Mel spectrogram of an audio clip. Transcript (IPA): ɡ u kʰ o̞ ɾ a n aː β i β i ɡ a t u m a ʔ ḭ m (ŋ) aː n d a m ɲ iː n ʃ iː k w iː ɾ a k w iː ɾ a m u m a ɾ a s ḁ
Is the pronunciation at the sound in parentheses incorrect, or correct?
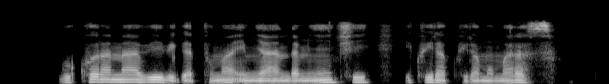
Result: incorrect: ɲ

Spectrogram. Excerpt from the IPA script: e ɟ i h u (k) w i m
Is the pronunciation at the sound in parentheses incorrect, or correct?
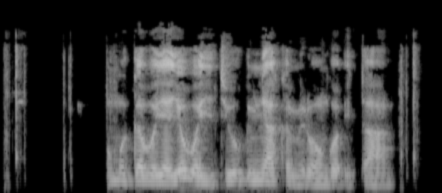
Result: incorrect: ɡ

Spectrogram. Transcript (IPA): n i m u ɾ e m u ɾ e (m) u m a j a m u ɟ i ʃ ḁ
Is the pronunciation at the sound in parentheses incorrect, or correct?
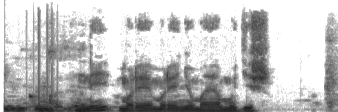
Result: incorrect: ɲ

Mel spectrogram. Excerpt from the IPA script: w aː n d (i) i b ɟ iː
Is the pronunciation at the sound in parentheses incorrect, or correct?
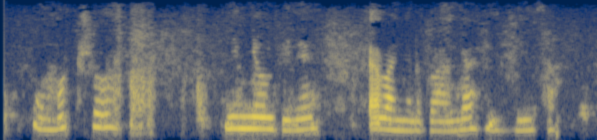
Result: incorrect: a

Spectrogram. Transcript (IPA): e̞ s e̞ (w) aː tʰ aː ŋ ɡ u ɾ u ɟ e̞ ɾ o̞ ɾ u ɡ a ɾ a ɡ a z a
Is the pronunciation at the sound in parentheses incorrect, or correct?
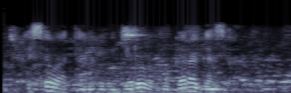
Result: correct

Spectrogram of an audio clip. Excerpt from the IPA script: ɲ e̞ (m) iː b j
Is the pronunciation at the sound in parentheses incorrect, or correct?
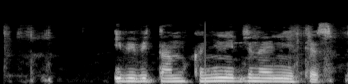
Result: incorrect: n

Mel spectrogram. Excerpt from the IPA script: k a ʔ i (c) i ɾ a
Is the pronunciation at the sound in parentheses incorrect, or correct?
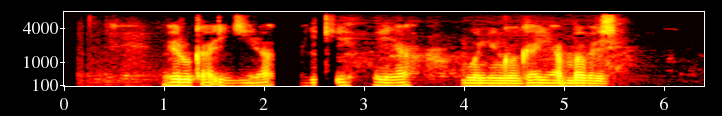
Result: incorrect: ɟ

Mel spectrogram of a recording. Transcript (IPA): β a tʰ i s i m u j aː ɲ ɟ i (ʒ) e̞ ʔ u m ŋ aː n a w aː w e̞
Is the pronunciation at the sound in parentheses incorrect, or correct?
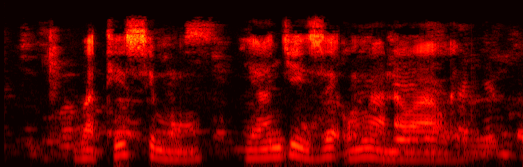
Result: incorrect: z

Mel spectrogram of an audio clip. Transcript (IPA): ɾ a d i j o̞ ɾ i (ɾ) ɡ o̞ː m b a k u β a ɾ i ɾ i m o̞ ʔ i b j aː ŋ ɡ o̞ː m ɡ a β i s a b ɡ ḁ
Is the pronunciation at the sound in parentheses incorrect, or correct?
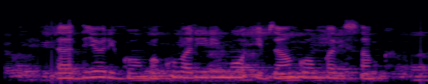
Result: incorrect: none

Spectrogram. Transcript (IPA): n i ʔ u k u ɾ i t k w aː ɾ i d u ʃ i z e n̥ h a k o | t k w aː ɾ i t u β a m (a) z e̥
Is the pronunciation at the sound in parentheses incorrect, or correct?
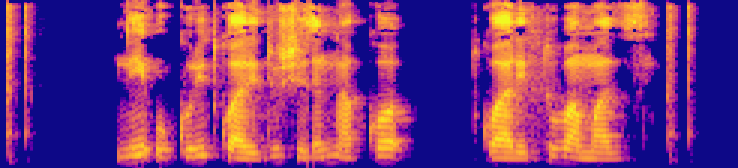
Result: correct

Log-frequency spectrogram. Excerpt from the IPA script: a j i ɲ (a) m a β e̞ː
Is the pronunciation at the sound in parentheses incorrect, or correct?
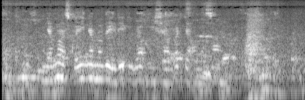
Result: correct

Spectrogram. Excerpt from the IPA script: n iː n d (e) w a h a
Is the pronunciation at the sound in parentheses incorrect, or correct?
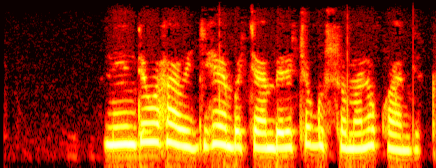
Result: correct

